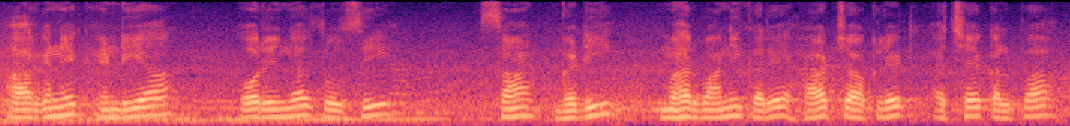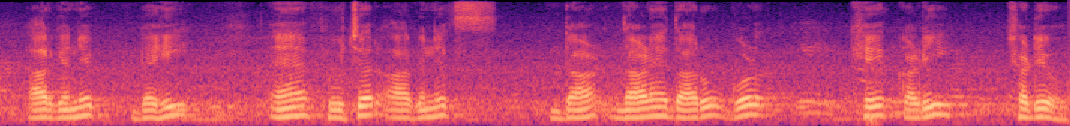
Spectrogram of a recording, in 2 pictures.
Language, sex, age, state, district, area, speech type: Sindhi, male, 60+, Uttar Pradesh, Lucknow, urban, read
